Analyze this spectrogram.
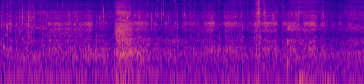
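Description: A landing net with a large tilapia in it, handled just above the river, water running off the mesh, with one short noisy burst about two seconds in.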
